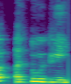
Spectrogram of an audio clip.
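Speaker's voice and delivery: "अतुदिए" starting with uh: uh-tu-dee-ay; unaccented first vowel. Shown as a demonstration. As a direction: open "अतुदिए" on a neutral schwa. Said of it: "ई को अपन अ करके pronounce".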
